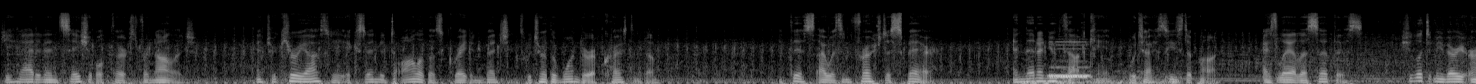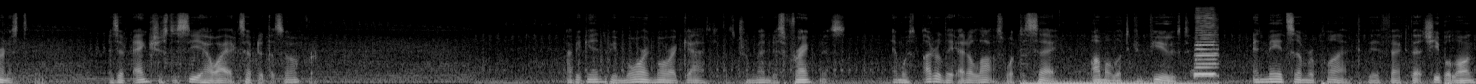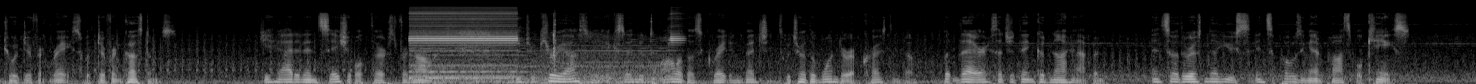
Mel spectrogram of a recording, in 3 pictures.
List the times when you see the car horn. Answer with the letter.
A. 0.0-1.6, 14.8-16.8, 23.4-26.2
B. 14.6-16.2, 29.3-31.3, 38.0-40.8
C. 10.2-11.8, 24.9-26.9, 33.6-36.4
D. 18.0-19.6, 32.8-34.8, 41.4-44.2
C.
